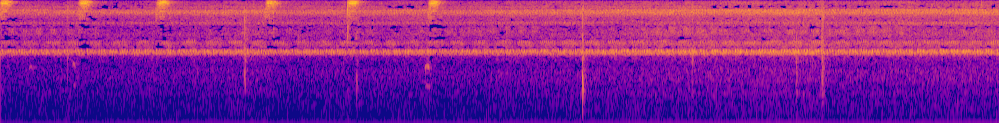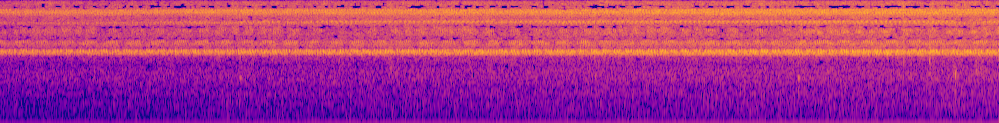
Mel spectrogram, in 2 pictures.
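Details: Grass insects singing beside a fire: a steady high, thin trill runs throughout, overlaid by sharper pulsed chirps that are clearest in the first five seconds. Scattered crackling clicks from the fire are heard, and the chorus swells slightly toward the end.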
